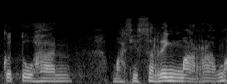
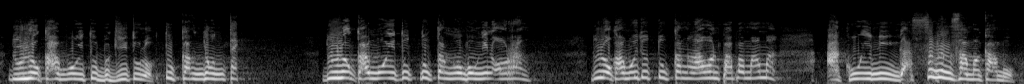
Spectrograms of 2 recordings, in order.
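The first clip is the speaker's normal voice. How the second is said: louder, higher scolding; mock nagging; 8 semitones higher, 10 dB louder than usual. A pretend grudging god listing a child's sins, mock scolding. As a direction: rub old faults in, accusing.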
